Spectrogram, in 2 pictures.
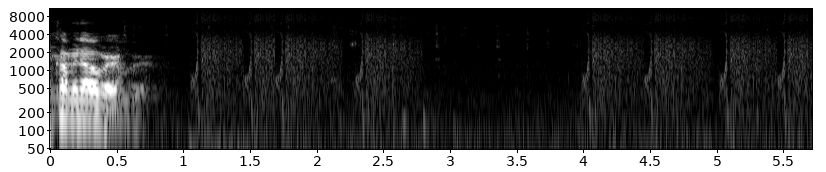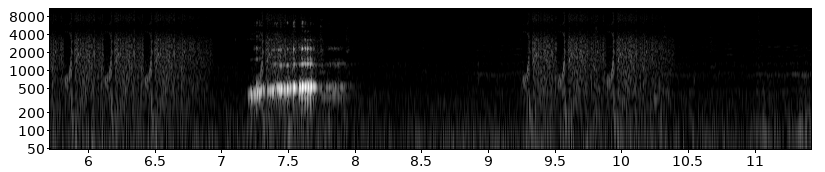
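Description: Short hissing electronic game sounds play in repeated bursts.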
